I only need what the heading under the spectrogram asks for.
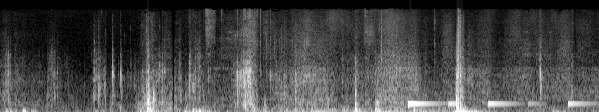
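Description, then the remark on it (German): A seatbelt warning chime in an all-wheel-drive electric car sounds near the end, a short steady tone repeating at an even pace, over rustling and thumping as someone settles into the seat before buckling up. Nobody speaks. “Ich schneide mich mal an, damit das Gebimmel aufhört.”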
